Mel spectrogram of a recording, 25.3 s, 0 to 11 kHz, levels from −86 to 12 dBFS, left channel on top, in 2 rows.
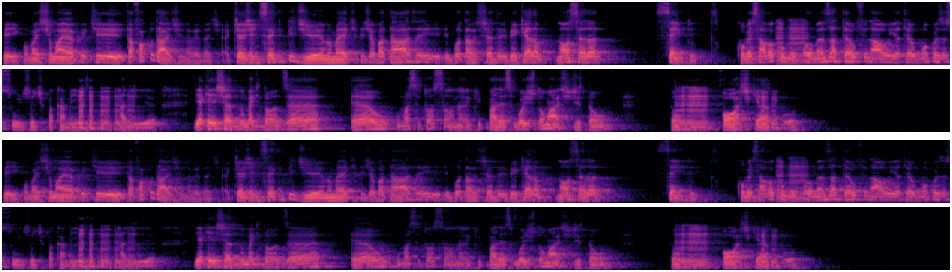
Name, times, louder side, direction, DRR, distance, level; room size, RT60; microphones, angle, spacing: voice 1, 0.0-8.0 8.9-9.3 9.8-13.8 14.2-14.7 15.2-16.9 17.3-20.8 21.6-21.8 22.2-23.3, left 3 dB, 60° left, 1.0 m, -30 dB
voice 2, 10.3-10.8 13.6-14.4 21.6-22.1 22.9-23.0, left 2 dB, 20° left, 1.4 m, -35 dB
25.5 x 21.0 x 9.3 m
head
